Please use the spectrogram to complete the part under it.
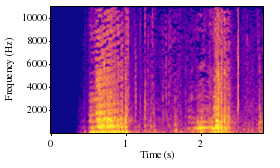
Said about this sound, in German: Unser Pferd.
